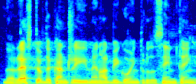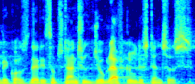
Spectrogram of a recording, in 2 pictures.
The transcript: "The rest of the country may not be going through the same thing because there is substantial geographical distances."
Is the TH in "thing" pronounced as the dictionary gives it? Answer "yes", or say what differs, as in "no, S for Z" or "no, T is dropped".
no, T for TH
